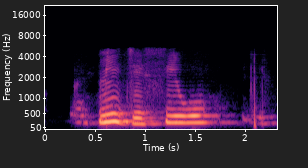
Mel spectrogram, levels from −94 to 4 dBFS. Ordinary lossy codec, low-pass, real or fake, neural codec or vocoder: MP3, 48 kbps; 5.4 kHz; real; none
